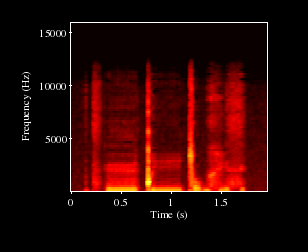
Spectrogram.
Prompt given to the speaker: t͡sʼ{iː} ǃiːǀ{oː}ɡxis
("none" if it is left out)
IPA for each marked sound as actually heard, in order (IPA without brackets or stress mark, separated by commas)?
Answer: ɪː, o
